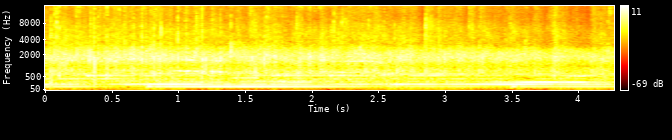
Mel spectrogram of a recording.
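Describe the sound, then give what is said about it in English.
An audience claps steadily, a dense wash of many hands sustained at an even loudness for several seconds, with faint sustained organ or keyboard tones underneath and no talking. “Clap.”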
